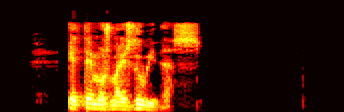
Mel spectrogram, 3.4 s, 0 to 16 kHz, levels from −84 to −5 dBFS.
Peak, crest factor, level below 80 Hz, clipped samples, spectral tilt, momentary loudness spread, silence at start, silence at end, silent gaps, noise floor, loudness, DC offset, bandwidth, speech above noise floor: 0 dBFS; 18 dB; -56 dBFS; under 0.1%; -3.5 dB/octave; 9 LU; 0.7 s; 1.5 s; none; under -90 dBFS; -14 LUFS; under 0.1%; 7.8 kHz; over 76 dB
